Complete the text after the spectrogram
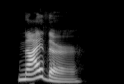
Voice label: "neither", English; 3000 words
